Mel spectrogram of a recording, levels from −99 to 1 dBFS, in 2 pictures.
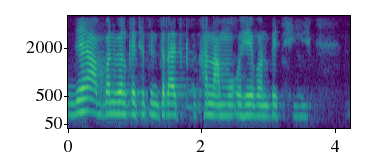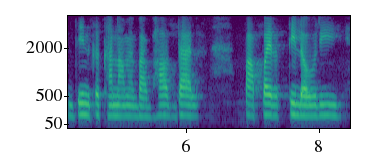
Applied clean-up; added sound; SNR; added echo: none; none; none; none.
